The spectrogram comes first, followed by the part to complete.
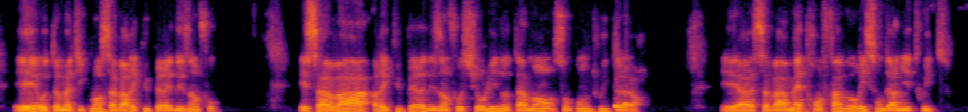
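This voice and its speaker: Over a quiet background, a man talks in a fairly high pitch with ordinary pitch variation. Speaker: startup tools speaker. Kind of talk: webinar presentation. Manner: fast.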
